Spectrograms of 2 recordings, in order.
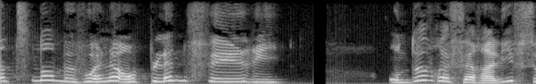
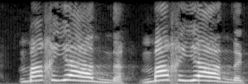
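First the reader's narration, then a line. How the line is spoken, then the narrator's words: Shouting. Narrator (French): criait la voix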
